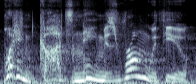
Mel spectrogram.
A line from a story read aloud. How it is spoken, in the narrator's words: snapped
